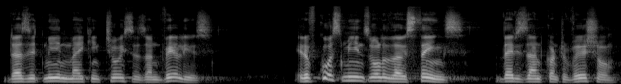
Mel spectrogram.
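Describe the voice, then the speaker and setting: A middle-aged man from Fiji giving a formal, prepared graduation address in measured, deliberate phrases with pauses, at a podium microphone in a large auditorium. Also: medium pitch, fairly bright tone. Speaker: graduation guest speaker, lawyer. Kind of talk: prepared formal ceremony address, read from notes. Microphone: gooseneck podium microphone. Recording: long hall reverb.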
